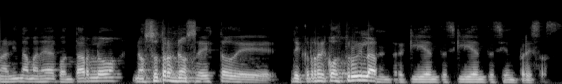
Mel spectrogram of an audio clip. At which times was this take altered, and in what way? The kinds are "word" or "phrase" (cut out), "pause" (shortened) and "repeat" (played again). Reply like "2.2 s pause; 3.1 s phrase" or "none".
1.2 s pause; 2.0 s word; 2.8 s word; 3.8 s word; 4.5 s repeat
